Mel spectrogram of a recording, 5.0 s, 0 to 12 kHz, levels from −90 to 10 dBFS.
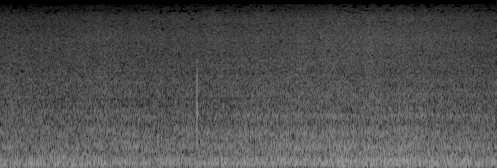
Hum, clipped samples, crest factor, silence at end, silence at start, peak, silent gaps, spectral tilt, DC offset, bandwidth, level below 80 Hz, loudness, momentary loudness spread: none; under 0.1%; 22 dB; 0 s; 0 s; -12 dBFS; none; -5 dB/octave; under 0.1%; 11.5 kHz; -44 dBFS; -35 LUFS; 4 LU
